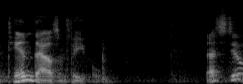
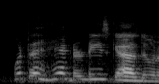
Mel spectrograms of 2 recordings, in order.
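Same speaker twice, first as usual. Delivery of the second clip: high, bemused cartoon voice; high silly voice watching the guys; comic high voice; 14 semitones higher, 3 dB louder than usual. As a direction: ask it like a baffled cartoon character.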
